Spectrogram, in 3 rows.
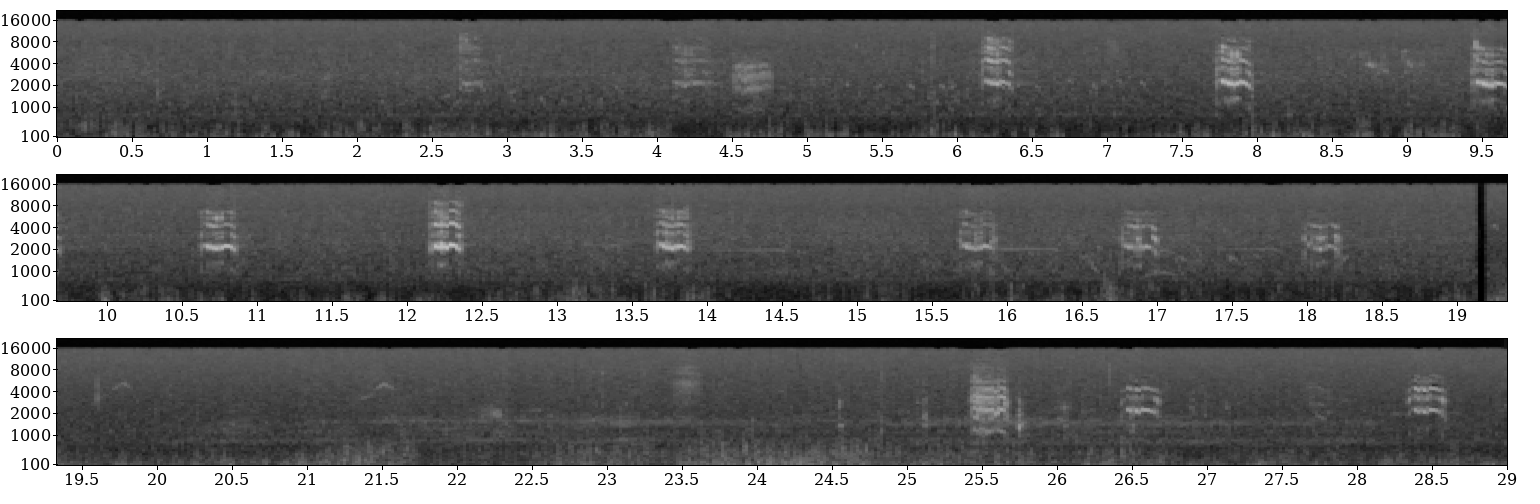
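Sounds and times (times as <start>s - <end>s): bird calling: 4.1s - 8.0s, 8.8s - 9.8s, 10.6s - 11.0s, 13.6s - 14.7s, 15.6s - 18.4s, 25.1s - 27.1s, 27.7s - 28.7s
low uneven rumble: 19.4s - 29.0s.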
